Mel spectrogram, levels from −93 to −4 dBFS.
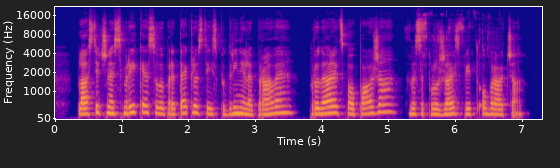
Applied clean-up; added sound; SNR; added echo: neural mask model Resemble Enhance denoiser.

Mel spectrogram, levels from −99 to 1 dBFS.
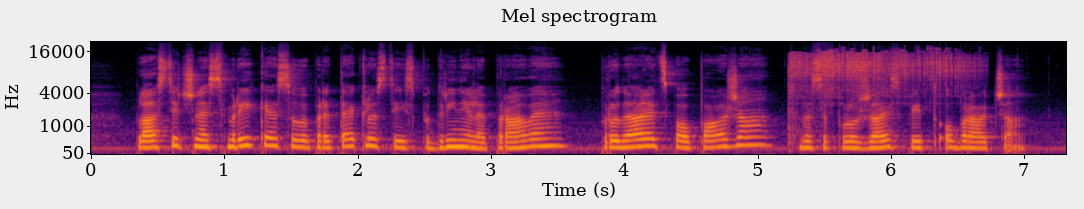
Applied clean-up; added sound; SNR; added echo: none; Rattle / Rattle (instrument); 10 dB; none.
